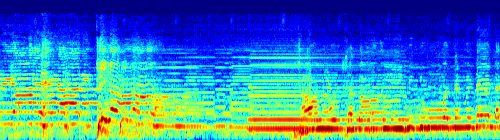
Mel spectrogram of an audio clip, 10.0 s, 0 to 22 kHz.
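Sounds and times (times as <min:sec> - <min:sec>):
man singing folk song: 0:00.0 - 0:03.8, 0:06.0 - 0:10.0
harmonium holding notes: 0:00.0 - 0:10.0.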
